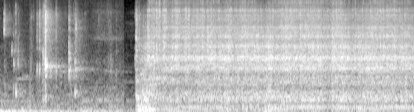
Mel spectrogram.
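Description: A few light clicks of eggs being cracked into a blender jar. Then, about a second and a half in, a countertop blender switches on and runs steadily, blending fresh corn kernels and raw eggs into batter.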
